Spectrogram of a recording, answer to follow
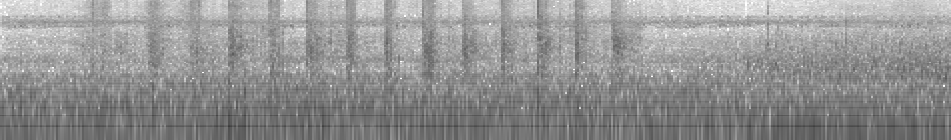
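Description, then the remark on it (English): Water flows steadily at night with a constant rushing wash, and a run of regular splashing steps sounds over it for the first six seconds before the stream carries on alone. “The water feels so nice tonight.”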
